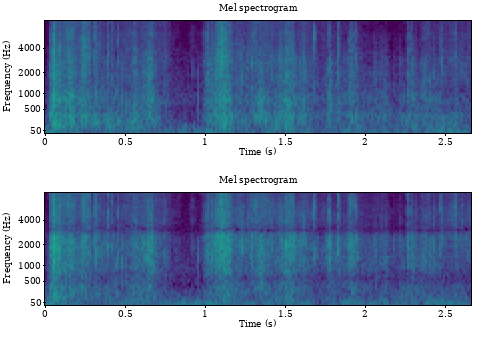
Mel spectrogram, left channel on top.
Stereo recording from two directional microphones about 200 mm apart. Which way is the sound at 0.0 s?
25° left (ahead or behind).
